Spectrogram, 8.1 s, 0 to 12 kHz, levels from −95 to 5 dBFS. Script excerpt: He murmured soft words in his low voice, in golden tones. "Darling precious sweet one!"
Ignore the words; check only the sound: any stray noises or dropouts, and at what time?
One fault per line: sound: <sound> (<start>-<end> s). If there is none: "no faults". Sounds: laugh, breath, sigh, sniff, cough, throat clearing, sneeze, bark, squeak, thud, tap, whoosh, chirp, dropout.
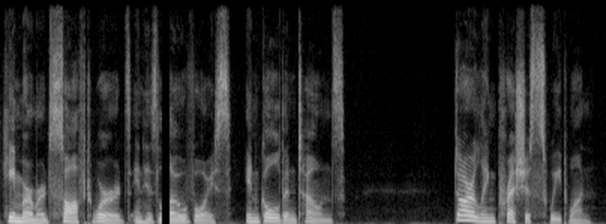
sound: dropout (2.2-2.3 s)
